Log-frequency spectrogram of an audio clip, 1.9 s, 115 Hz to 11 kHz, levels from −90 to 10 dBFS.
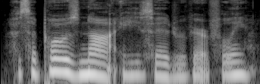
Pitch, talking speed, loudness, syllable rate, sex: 190 Hz, 185 wpm, -16 LUFS, 6.5 syllables/s, female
